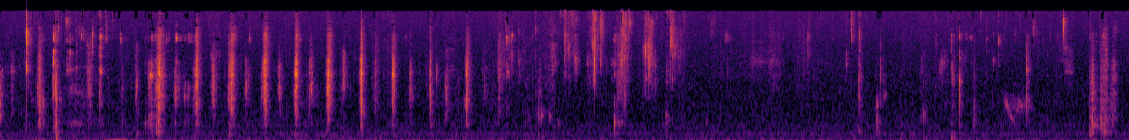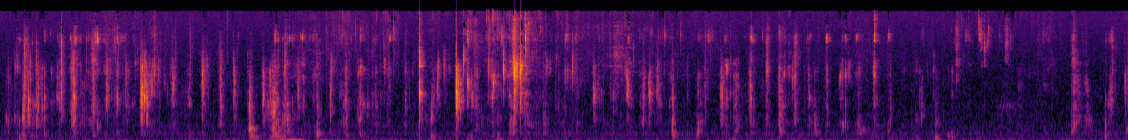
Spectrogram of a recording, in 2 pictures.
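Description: A person chewing and biting mantis shrimp close to the microphone: irregular bursts of sharp, clicky crunches and mouth sounds, with quieter stretches between them.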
